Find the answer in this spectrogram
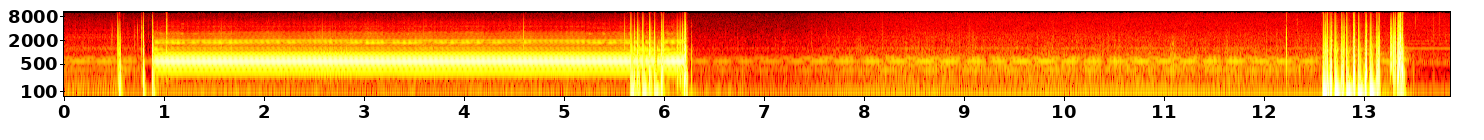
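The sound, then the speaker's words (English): Telephone line sounds from dialing into a crossbar 5 exchange office: a steady multi-tone hum holds for about five seconds and ends in a dense burst of clicks, then a quiet hissy line, then another short loud burst. “But now let's call a crossbar 5. We'll dial 3-5, which goes into the Woodland Hills crossbar 5 office.”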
